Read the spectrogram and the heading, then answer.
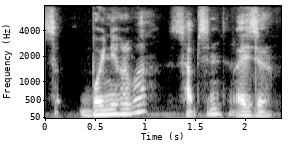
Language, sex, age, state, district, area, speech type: Bodo, male, 30-45, Assam, Kokrajhar, rural, spontaneous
